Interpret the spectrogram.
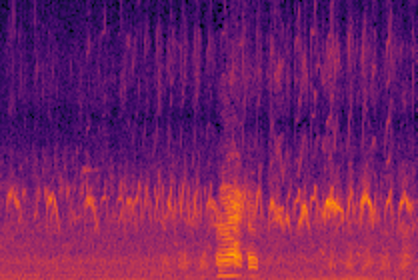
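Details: Greylag geese with their goslings: a run of high, rapid peeping notes continues throughout, broken midway by a louder, nasal honk from an adult.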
